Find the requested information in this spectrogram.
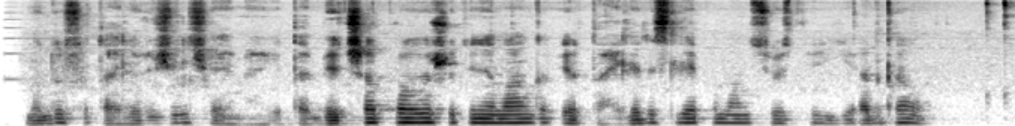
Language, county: Lithuanian, Šiauliai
